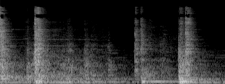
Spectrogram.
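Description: Thick sheet-steel flame-broiler plate of a Pit Boss pellet grill clanking against the grill body as it is lifted out of the cooking chamber: two sharp metal clanks at the start and one near the end, with a scraping slide between.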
